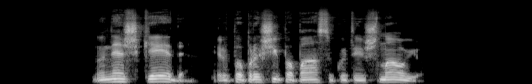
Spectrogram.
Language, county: Lithuanian, Marijampolė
